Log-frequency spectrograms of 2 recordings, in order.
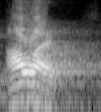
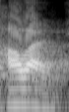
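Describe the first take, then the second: First: The word begins directly with a vowel sound. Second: The word begins with an audible h sound. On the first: The speaker calls it right. "you are saying hour" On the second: The speaker calls it wrong. "you are saying not hour"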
